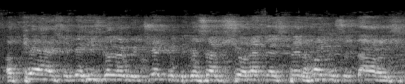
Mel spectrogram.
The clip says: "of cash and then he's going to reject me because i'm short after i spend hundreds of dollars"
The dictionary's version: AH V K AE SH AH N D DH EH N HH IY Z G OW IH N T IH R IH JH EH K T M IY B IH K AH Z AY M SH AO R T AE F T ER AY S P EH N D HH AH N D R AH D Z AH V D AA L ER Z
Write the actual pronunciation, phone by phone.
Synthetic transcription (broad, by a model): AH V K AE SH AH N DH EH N HH IY Z G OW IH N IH R IH JH EH K T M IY B IH K AH Z AY M SH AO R AE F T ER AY S P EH N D HH AH N D R AH D Z AH V D AA L ER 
